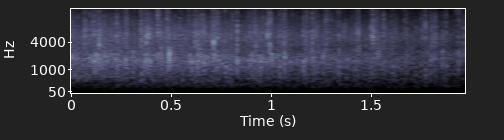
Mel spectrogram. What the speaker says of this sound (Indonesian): tepuk tangan dong buat Balai Sarbende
